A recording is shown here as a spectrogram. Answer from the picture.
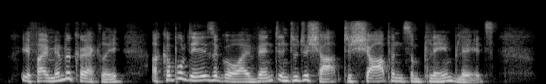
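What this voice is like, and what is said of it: Put-on German accent. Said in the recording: “Am I offending all of Germany ... I don't know where that accent just went ... It's hard to maintain that long.”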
